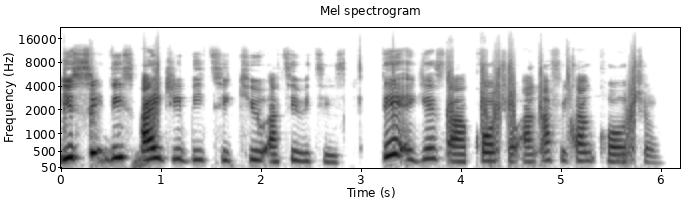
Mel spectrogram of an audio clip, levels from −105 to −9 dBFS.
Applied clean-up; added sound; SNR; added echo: neural mask model Resemble Enhance denoiser.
